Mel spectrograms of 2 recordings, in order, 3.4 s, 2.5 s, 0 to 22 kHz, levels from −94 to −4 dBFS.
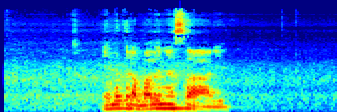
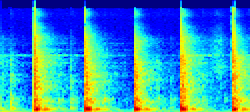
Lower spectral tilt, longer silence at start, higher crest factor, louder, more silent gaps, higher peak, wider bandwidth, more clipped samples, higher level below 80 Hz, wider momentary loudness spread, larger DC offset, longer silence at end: about the same, -5.5 dB/octave vs -4.5 dB/octave; first, 1 s vs 0 s; about the same, 16 dB vs 18 dB; first, -13 LUFS vs -18 LUFS; neither; about the same, 0 dBFS vs 0 dBFS; about the same, 16 kHz vs 17.5 kHz; neither; second, -50 dBFS vs -38 dBFS; about the same, 13 LU vs 13 LU; neither; first, 1.1 s vs 0 s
